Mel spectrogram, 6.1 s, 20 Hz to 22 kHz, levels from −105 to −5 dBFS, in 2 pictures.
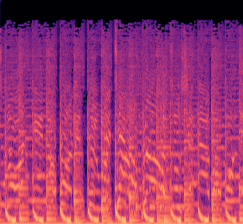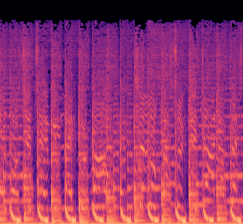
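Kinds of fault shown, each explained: DC offset: The entire waveform sits shifted off the zero line by a fixed amount, about -28 dBFS, for the whole clip. A constant shift like this has no pitch or rhythm, so the ear cannot hear it as a sound. It still matters. The waveform starts from a raised baseline, so peaks in one direction reach full scale sooner and headroom is lost. On a spectrum it shows as a steady component at 0 Hz, fixed at the very bottom.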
